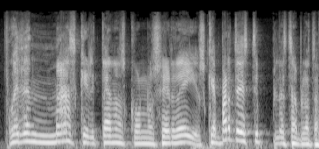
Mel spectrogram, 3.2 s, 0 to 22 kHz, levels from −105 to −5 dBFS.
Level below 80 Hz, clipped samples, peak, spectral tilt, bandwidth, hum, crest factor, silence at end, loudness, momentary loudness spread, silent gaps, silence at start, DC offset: -42 dBFS; under 0.1%; -4 dBFS; -4.5 dB/octave; 15.5 kHz; none; 14 dB; 0 s; -18 LUFS; 4 LU; none; 0.05 s; under 0.1%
